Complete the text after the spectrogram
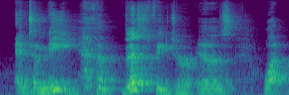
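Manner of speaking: thrilled, animated shouting with swooping pitch. Telling viewers about a feature for a separate video: excited yelling. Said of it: "I apologize for yelling there, I'm so excited".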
